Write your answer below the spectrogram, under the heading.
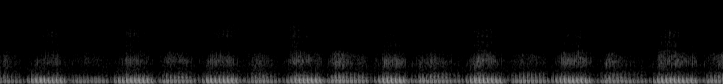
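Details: Pet cat purring during grooming and brushing, stereo recording; low, throbbing rumble that swells and fades with each inhale and exhale, roughly eight regular cycles, faint brush strokes audible over it.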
